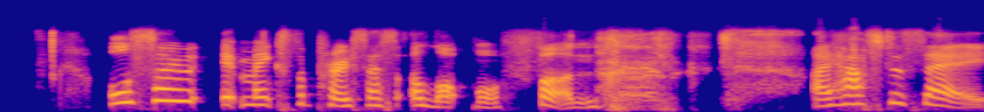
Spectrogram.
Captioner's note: laughs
